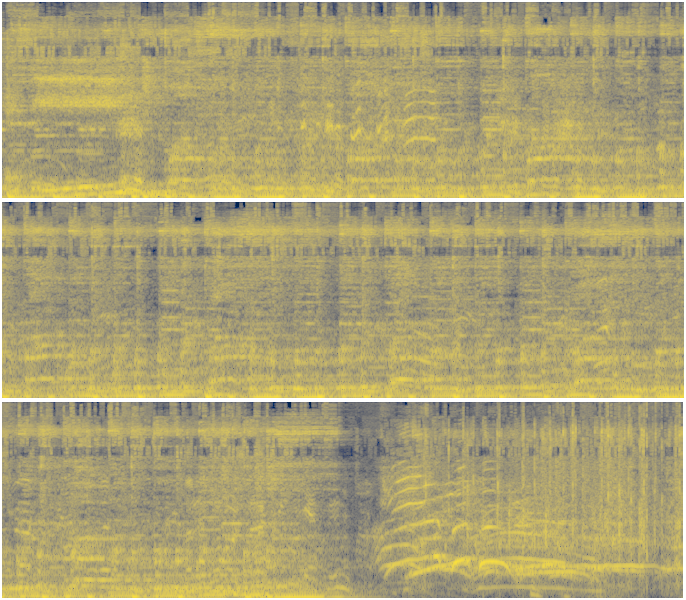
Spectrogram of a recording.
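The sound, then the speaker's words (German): A busy crowd in a beer garden chatters and calls out while a solo entertainer performs over amplified sound. The lively, continuous din stays loud throughout, briefly dropping near the end. “man hört im Hintergrund diesen, ich glaube, es war ein Alleinunterhalt”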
